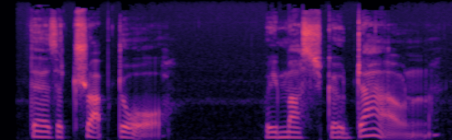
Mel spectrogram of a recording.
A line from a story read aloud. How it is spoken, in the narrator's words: he said softly in my ear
